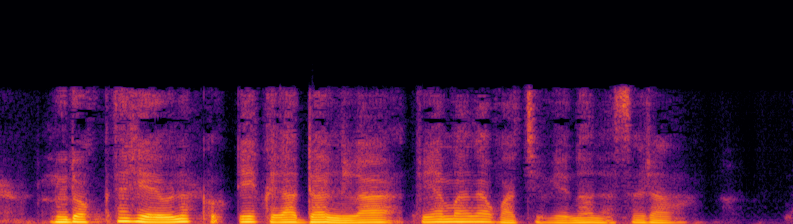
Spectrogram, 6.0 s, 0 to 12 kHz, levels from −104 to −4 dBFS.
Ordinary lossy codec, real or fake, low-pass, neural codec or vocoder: AAC, 48 kbps; fake; 7.2 kHz; codec, 16 kHz, 0.5 kbps, FunCodec, trained on Chinese and English, 25 frames a second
